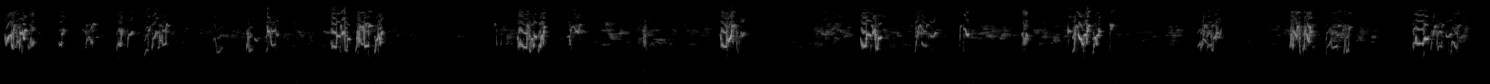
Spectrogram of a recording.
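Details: Lovebirds kept as pets chirp busily, with rapid, shrill, rasping notes in clustered bursts and brief lulls, the sound clean and high-pitched.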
